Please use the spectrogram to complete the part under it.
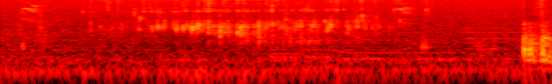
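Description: Water pours from a kettle into a mug.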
